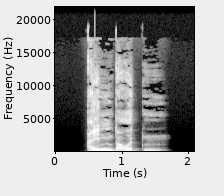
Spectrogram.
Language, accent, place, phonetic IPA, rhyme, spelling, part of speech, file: German, Germany, Berlin, [ˈaɪ̯nˌbaʊ̯tn̩], -aɪ̯nbaʊ̯tn̩, Einbauten, noun, De-Einbauten.ogg
- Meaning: plural of Einbau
